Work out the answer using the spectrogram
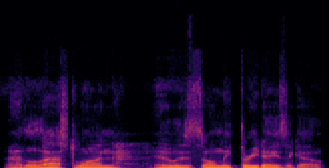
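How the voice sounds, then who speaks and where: A man's voice: lowish voice, a little slow, warm tone, no echo. Folksy small-town barkeep played by a man. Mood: grave, confiding. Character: plain-spoken, obliging male small-town barkeep. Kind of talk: audio drama table-read dialogue.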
